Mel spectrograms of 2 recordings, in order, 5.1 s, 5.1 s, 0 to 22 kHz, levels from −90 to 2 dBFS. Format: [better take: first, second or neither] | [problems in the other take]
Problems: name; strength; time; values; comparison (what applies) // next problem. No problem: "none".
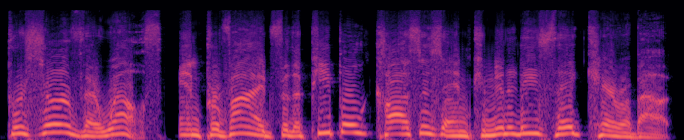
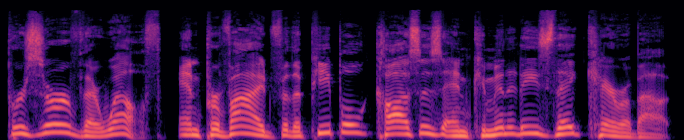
second | distortion; heavy; 7 dB below the speech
